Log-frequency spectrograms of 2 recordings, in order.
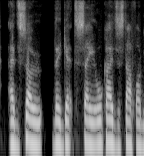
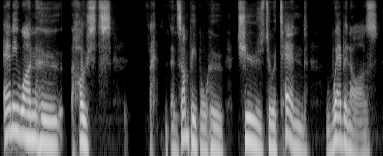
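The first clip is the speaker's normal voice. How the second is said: slow emphatic; slower than usual. Real, not acted.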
